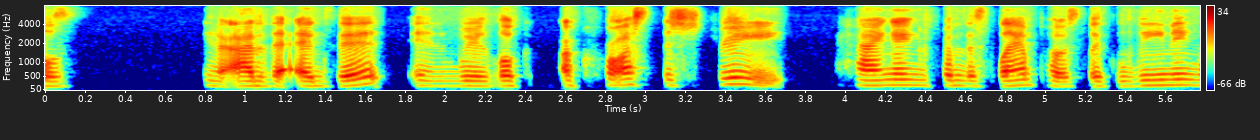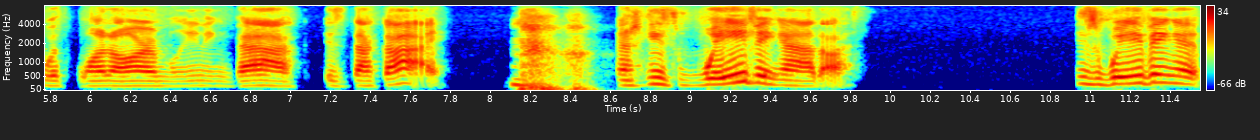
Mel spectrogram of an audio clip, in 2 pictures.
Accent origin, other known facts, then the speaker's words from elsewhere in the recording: United States; I'm an American.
